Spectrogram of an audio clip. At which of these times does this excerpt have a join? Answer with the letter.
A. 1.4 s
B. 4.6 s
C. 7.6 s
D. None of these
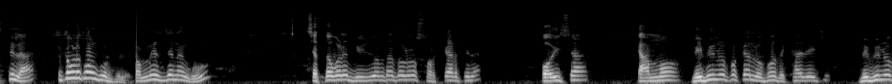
A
